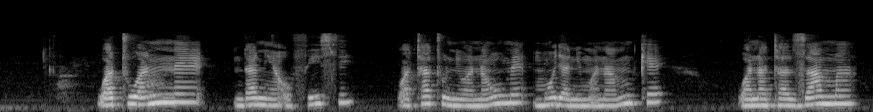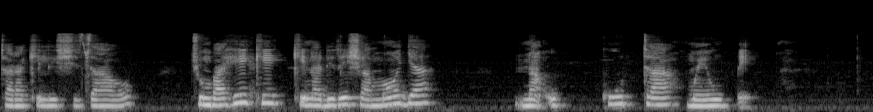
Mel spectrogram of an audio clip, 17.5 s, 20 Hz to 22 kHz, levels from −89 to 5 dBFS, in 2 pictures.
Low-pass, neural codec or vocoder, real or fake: 7.2 kHz; none; real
